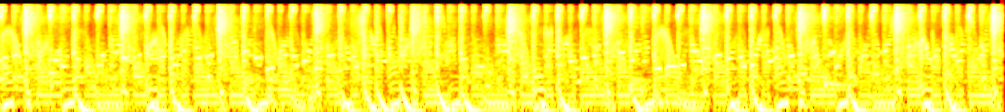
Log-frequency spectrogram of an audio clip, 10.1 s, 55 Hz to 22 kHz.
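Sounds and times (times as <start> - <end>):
psychedelic electronic music: 0.0 - 10.0.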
